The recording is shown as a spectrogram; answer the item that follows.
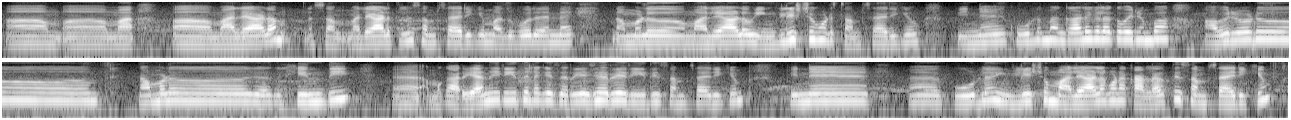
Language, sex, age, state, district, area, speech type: Malayalam, female, 45-60, Kerala, Kottayam, urban, spontaneous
